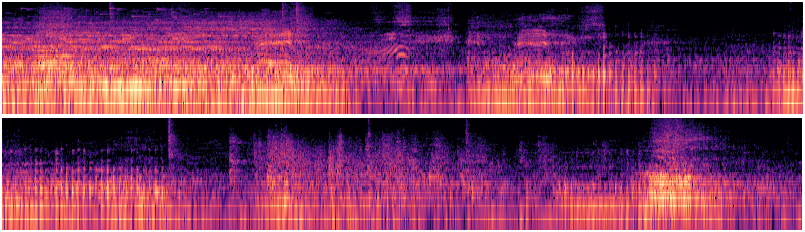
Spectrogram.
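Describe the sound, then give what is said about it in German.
A lion roars loudly, a deep rumbling growl rising and falling in several heavy bursts across the whole stretch, with a sharp snarling peak near the end. “Wir müssen sie aus den Pranken des Löwen befreien.”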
